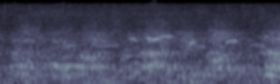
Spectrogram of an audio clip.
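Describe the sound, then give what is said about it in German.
A large crowd of Chemie Leipzig football fans chants "Nazis raus" loudly in unison in reply to Chemnitz fans, a dense, continuous roar of many voices shouting together for the whole stretch. “Die Leipziger Fans entgegnen mit Nazis rauszurufen.”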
